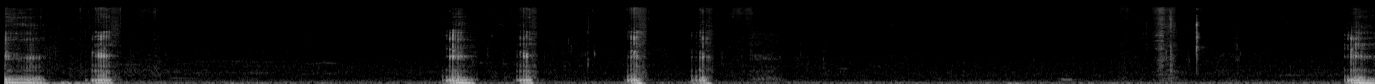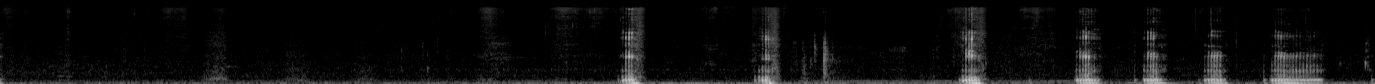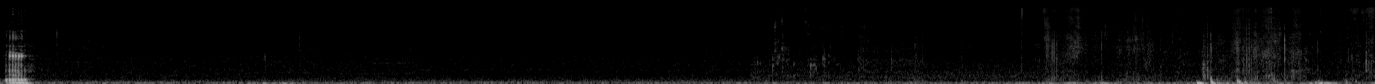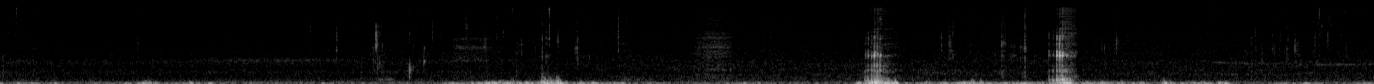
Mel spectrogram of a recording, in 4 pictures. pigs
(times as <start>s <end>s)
6.2s 7.9s, 19.9s 20.2s, 49.9s 52.1s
